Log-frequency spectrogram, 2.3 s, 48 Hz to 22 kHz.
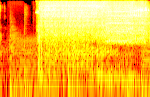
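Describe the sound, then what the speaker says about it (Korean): A Milwaukee M18 mid-torque impact wrench loosens a tire lug nut with a loud, continuous rattling hammer burst that starts after a few soft clicks and runs steadily to the end. "미드 하이 토크 렌치로 제가 한번 풀어보도록 하겠습니다"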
